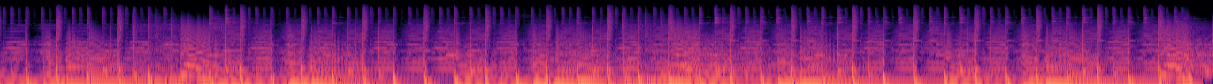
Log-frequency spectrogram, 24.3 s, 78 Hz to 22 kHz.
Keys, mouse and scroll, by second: 1.8-2.5 scroll up 1, 2.5-3.9 shift+middle drag, 3.9 click, 4.5 click, 6.1 click, 7.9 click, 8.5 KP_0, 8.7 KP_Enter, 9.5 click, 9.9 click, 11.1 click, 11.8 click, 12.7 KP_0, 12.9 KP_Enter, 13.9 click, 14.3 click, 16.5 Tab, 16.8-17.5 scroll up 1, 17.5 click, 18.2 ctrl+r, 19.6 Tab, 19.9 click, 20.8 click, 21.4 drag, 21.7 click, 22.0-23.0 scroll down 2, 23.2 click.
